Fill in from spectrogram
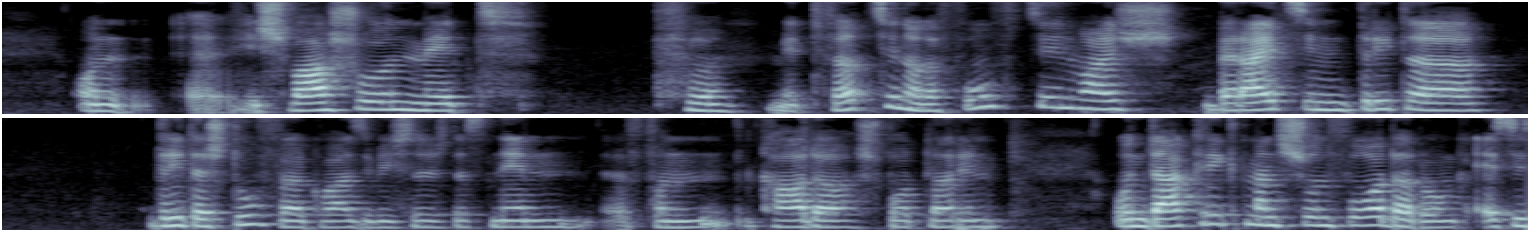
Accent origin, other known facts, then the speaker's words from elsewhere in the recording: Zagreb, City of Zagreb, Croatia; Zagreb. Hauptstadt.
